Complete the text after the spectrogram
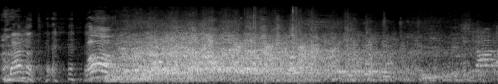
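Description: A group of young men laugh loudly.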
